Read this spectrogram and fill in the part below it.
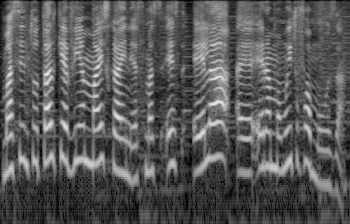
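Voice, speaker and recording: An Egyptian woman working as a tour guide outdoors, explaining history in halting learned Portuguese, with Arabic as her first language. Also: high voice, soft background music. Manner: halting non-native phrasing, explanatory. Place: outdoors at an ancient temple.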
